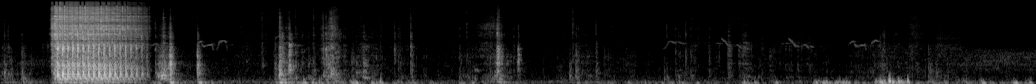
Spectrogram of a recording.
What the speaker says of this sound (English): so I'm just going to go ahead and use my impact.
